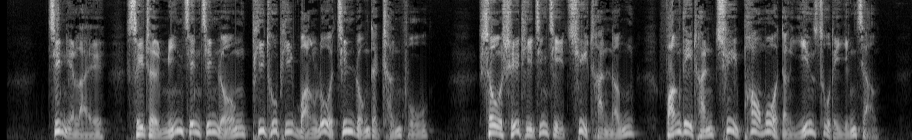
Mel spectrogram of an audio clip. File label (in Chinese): 男 企业 汽车金融管理有限公司宣传片; 龙翔众智汽车金融管理有限公司宣传片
